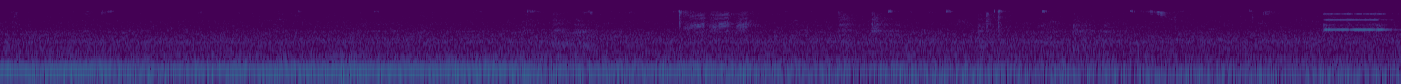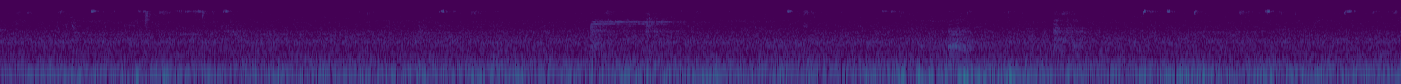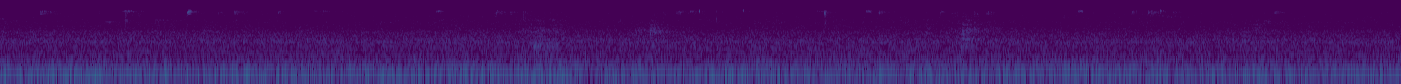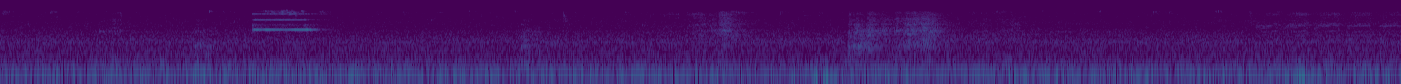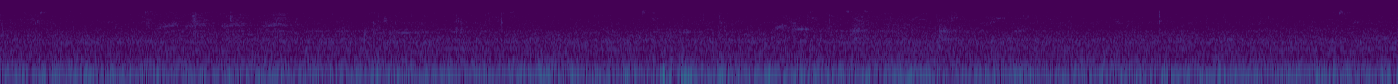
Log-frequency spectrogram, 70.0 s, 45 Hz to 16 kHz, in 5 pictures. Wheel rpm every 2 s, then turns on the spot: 0, 0, 0, 0, 0, 0, 0, 0, 0, 0, 0, 0, 0, 0, 0, 0, 0, 0, 0, 0, 0, 0, 0, 0, 0, 0, 0, 0, 0, 0, 0, 0, 0, 0, 0.
none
